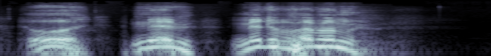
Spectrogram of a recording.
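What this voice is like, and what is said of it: Imitates another person's voice. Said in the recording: “in my best Max voice”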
